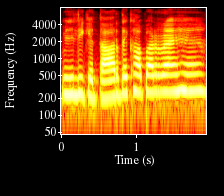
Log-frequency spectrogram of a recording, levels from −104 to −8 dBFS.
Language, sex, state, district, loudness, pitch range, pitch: Bundeli, female, Uttar Pradesh, Hamirpur, -14 LUFS, 230-260 Hz, 250 Hz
